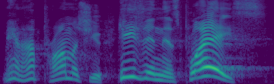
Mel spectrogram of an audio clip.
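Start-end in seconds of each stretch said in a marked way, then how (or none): 1.1-2.6 rising preaching climax. Acted. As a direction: build to a shout of conviction. Pastor climaxing the sermon.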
